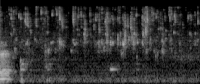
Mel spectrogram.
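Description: Thin stream of tap water running into a stainless steel sink, an irregular patter of small splashes.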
